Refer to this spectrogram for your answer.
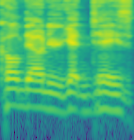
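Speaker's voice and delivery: very loud, high-pitched shouted police voice. Retelling how a cop yelled from outside the car: imitating a cop yelling. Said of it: "The cop yelled from outside the car".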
